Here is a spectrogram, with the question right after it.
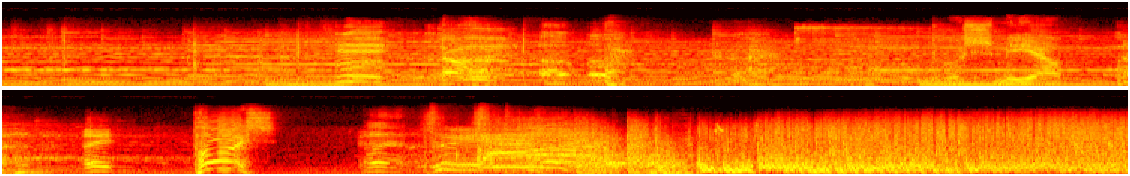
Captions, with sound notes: (man grunts) Push me out. - Hey. - Push! (men grunt) (guns blasting)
